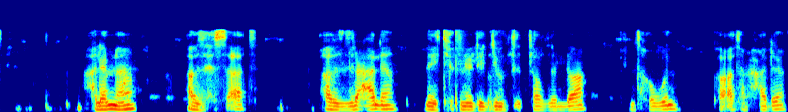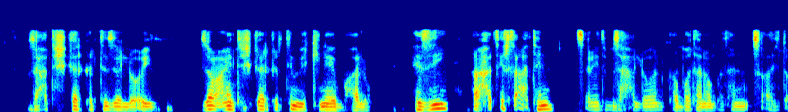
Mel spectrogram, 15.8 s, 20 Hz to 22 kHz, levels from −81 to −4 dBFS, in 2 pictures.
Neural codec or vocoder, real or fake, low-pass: codec, 24 kHz, 6 kbps, HILCodec; fake; 7.2 kHz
